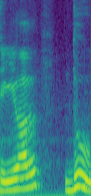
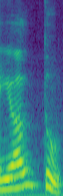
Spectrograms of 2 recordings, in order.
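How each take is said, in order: First: The second word starts with a soft d sound. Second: The second word starts with a hard t sound. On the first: The speaker calls it wrong. "না বলে" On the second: The speaker calls it right. "রিউলের পরে দিগুত আসলে ত হয়"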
